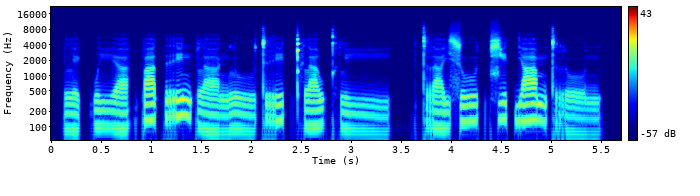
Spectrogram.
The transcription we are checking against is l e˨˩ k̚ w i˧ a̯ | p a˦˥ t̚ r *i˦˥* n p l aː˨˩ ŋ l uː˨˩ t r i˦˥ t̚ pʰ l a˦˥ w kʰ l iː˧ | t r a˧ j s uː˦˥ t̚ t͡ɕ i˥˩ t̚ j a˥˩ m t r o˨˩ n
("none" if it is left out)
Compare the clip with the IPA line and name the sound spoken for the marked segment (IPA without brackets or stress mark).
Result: i˥˩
